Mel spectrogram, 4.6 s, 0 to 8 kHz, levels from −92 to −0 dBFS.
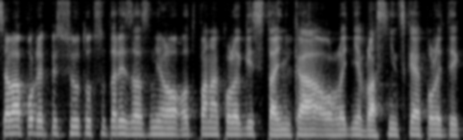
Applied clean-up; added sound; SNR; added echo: neural mask model DeepFilterNet 3.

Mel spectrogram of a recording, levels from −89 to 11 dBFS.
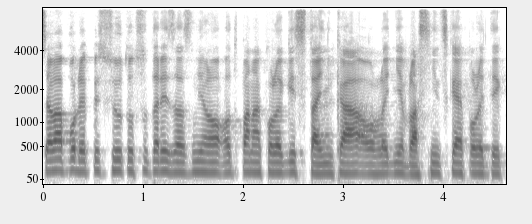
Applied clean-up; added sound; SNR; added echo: neural mask model Resemble Enhance denoiser.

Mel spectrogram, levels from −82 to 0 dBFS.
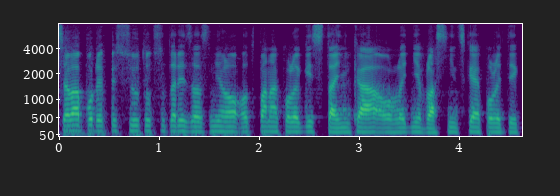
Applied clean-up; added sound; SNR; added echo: neural mask model RNNoise.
